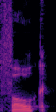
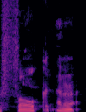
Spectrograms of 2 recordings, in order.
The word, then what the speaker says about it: folk: I just want to appreciate as well, you definitely are a fan of that music by the fact that you pronounce the L and folk or folk.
